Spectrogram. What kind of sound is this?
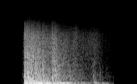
This is a little cartoon thud.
